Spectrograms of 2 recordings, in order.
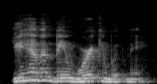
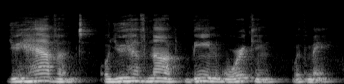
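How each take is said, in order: First: Said in the usual way. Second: Slow, careful English example, each word clear; slow model reading. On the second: Shown as a demonstration. Teacher repeating the example sentence slowly for students. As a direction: spell it out slowly for the class. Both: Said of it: "esta frase dice".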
